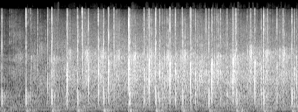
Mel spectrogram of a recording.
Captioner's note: clapping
